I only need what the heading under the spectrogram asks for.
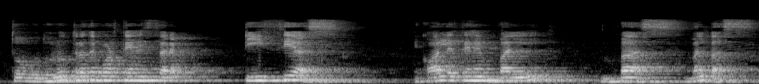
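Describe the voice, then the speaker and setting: Guy teaching english words, says each one slow over and over, really echoey room. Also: fairly high pitch, darkish tone, highs cut off. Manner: spells out words slowly, repeats each many times. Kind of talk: pronunciation lesson. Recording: very echoey room, long reverb.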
